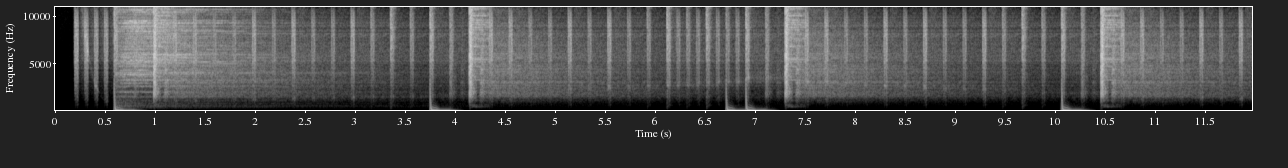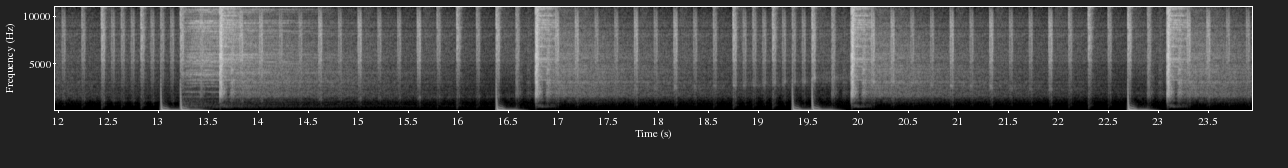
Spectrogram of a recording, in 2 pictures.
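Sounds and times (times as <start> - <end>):
bass: 0.6 - 0.9, 3.8 - 4.1, 6.8 - 7.2, 10.1 - 10.4, 13.1 - 13.5, 16.4 - 16.7, 19.4 - 19.9, 22.7 - 23.0.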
